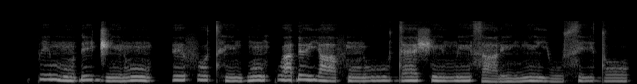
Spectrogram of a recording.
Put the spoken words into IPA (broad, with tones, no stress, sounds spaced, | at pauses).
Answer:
p i˦ m ũ˨ ɗ i˦ d͡ʒ ĩ˨ ɾ ũ˦˨ | ɪ˦ f ʊ˦ tʰ ĩ˨ ɡ͡b ũ˦ kʷ a˦ ɗ ɪ˦ j a˨ f ũ˨ ɾ uː˦ d ɛ˦ ʃ ĩ˦ m ĩ˦ s a˨ ɾ ĩ˨ ŋ ĩ˦ j u˨ s i˦ d o˦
